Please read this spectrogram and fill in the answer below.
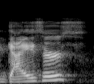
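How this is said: It is said the American way, like guy-zers.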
